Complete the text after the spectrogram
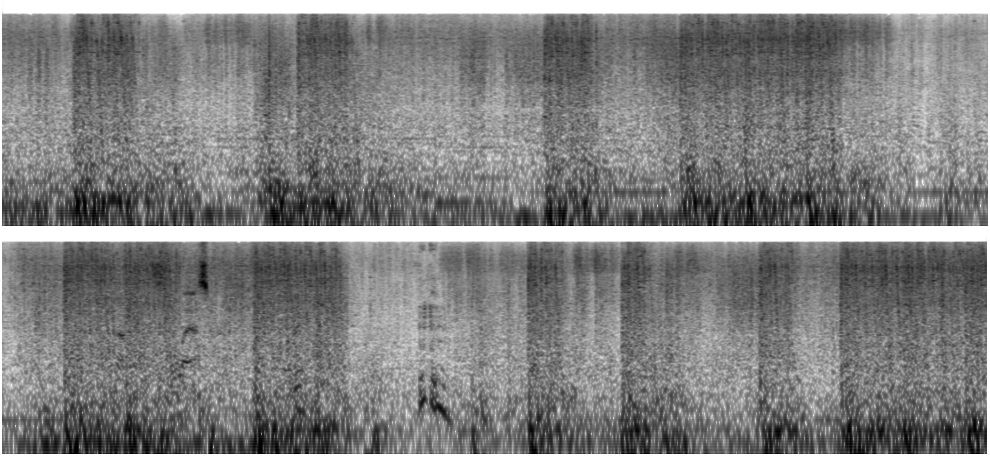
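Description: Explosions boom again and again.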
